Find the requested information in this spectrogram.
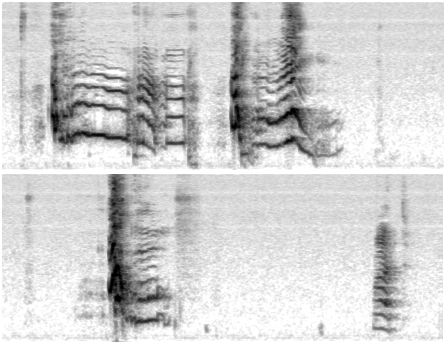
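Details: French Bulldog, a pet dog, vocalising when his toy goes under the sofa; a few separate whining yelps and moans with quiet pauses between them.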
